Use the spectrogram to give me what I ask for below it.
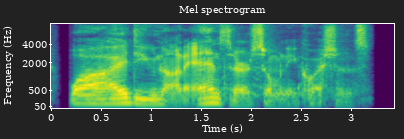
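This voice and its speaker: A man puts on a character voice that is raspy with a medium pitch. He speaks at a fairly slow pace. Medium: actual play. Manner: cryptic, answers questions with questions.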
